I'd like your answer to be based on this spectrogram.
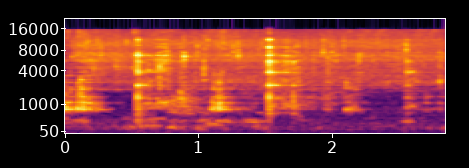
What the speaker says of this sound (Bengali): এটা আগে প্রথমে একটু ভেজে নেবো, আদাটা আর রসুনটা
